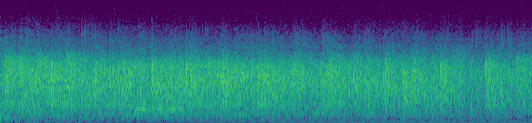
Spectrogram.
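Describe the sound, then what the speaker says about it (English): A big hand of applause from a church audience for the helpers, steady dense clapping that fills the whole stretch at an even level. "Can you give our helpers a big hand clap today?"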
